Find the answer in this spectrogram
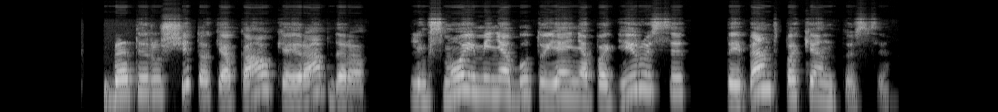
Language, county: Lithuanian, Vilnius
